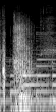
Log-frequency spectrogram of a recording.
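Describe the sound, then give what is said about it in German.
A horse neighs loudly in a brief, harmonic whinny, with a hint of hooves clopping underneath. No one speaks. “Gauchos und Pferde, die durch die Pampa galoppieren.”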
